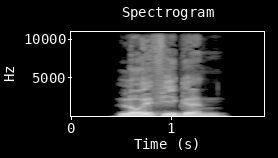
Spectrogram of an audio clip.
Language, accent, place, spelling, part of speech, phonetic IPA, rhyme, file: German, Germany, Berlin, läufigen, adjective, [ˈlɔɪ̯fɪɡn̩], -ɔɪ̯fɪɡn̩, De-läufigen.ogg
- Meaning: inflection of läufig: 1. strong genitive masculine/neuter singular 2. weak/mixed genitive/dative all-gender singular 3. strong/weak/mixed accusative masculine singular 4. strong dative plural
